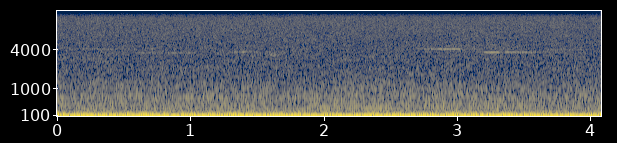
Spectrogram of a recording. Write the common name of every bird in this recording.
Black-capped Chickadee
